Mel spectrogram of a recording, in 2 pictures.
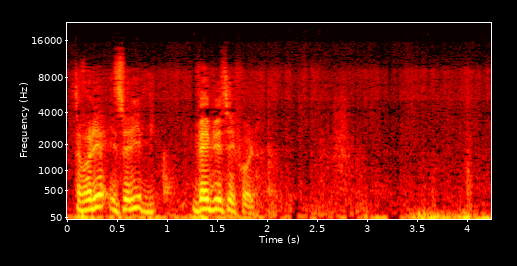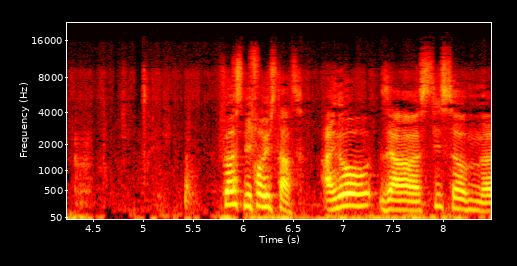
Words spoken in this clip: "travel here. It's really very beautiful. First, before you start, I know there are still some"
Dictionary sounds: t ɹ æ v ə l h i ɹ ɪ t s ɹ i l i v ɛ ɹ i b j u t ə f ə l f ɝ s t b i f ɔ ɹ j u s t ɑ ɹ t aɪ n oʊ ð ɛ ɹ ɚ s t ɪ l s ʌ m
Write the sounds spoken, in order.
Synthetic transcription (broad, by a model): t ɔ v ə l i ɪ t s ɹ i l i b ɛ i b j u t ə f ə l f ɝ s t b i f ɔ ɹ j u s t ɑ ɹ t aɪ n oʊ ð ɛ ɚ s t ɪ l s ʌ m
